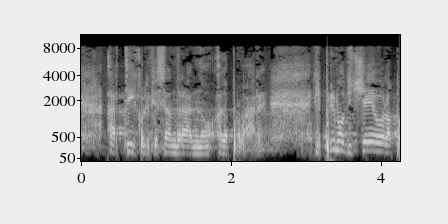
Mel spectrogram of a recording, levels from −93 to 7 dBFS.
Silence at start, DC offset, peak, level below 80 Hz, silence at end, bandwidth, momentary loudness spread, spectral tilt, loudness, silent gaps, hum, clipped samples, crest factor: 0 s; under 0.1%; 0 dBFS; -52 dBFS; 0 s; 8.8 kHz; 4 LU; -3 dB/octave; -16 LUFS; none; none; under 0.1%; 16 dB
